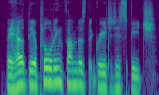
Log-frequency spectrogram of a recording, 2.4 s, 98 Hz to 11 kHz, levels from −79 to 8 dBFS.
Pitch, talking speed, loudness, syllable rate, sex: 155 Hz, 225 wpm, -16 LUFS, 6.0 syllables/s, male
